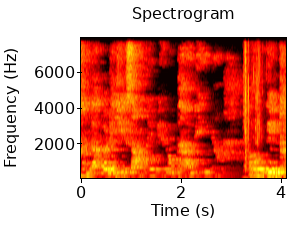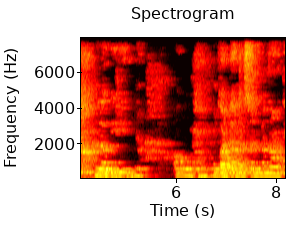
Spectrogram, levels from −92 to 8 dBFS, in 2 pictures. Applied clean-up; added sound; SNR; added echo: classical method WPE with log-MMSE.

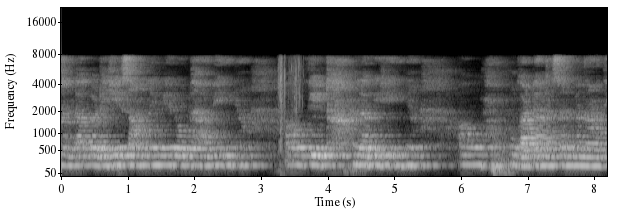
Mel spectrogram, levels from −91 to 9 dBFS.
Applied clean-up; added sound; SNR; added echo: none; Crumpling, crinkling; 11 dB; reverberation time 1.2 s.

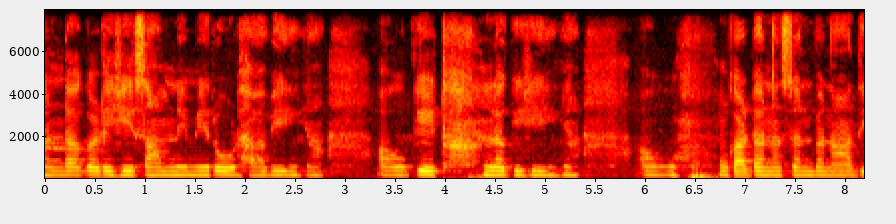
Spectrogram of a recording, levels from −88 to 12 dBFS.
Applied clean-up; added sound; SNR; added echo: none; none; none; none.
